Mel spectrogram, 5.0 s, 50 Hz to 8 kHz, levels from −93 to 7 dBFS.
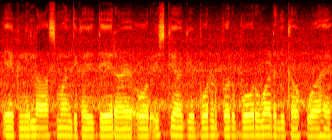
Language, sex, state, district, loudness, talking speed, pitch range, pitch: Hindi, male, Rajasthan, Bikaner, -14 LUFS, 190 wpm, 110-115 Hz, 115 Hz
